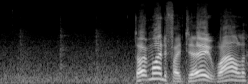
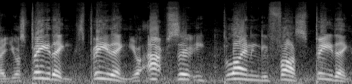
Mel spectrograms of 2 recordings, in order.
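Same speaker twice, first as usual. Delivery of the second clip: higher, louder mock warning yell; game shouting at me; 7 semitones higher, 4 dB louder than usual. The game yells at the speeding driver, mock shout. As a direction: bark it like an alarm nagging the driver. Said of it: "I need the game to just shout at me".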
